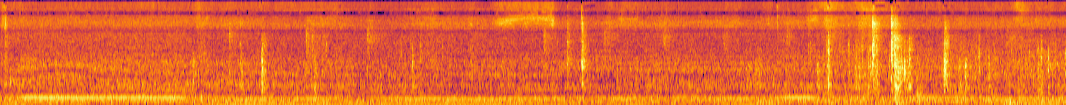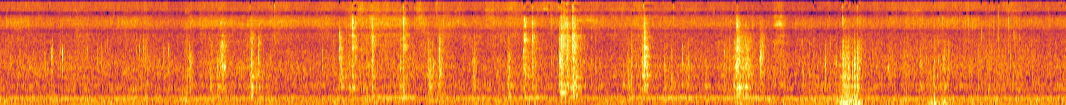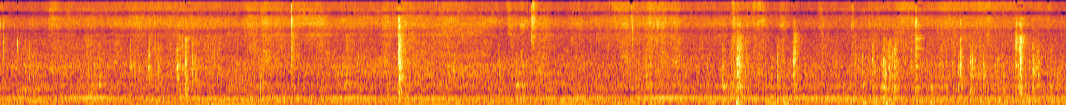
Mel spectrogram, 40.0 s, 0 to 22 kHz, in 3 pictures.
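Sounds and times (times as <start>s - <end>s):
diesel engine running under load: 0.0s - 39.9s
digging knocks and clanks on rock: 8.4s - 39.9s.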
